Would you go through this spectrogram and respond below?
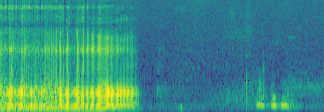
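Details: A male French Bulldog, sleeping in the morning while cuddling, gives his usual long, loud snore, rasping and buzzy with a wobbling pitch, then breaks off to near silence with a few soft snuffles.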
